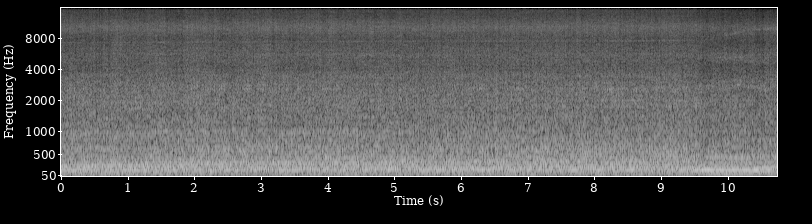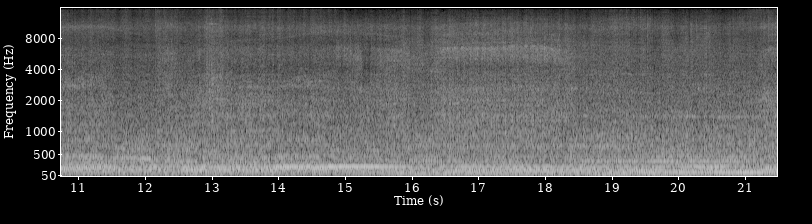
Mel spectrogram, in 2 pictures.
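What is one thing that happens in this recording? A bus engine hums and drones steadily, shifting pitch as the bus changes speed.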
